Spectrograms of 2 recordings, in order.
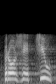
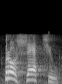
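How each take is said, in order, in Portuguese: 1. A tônica cai na última sílaba. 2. A tônica cai na penúltima sílaba. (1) "também pode ser pronunciada projetil" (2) "como se ela fosse uma palavra paroxítona"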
